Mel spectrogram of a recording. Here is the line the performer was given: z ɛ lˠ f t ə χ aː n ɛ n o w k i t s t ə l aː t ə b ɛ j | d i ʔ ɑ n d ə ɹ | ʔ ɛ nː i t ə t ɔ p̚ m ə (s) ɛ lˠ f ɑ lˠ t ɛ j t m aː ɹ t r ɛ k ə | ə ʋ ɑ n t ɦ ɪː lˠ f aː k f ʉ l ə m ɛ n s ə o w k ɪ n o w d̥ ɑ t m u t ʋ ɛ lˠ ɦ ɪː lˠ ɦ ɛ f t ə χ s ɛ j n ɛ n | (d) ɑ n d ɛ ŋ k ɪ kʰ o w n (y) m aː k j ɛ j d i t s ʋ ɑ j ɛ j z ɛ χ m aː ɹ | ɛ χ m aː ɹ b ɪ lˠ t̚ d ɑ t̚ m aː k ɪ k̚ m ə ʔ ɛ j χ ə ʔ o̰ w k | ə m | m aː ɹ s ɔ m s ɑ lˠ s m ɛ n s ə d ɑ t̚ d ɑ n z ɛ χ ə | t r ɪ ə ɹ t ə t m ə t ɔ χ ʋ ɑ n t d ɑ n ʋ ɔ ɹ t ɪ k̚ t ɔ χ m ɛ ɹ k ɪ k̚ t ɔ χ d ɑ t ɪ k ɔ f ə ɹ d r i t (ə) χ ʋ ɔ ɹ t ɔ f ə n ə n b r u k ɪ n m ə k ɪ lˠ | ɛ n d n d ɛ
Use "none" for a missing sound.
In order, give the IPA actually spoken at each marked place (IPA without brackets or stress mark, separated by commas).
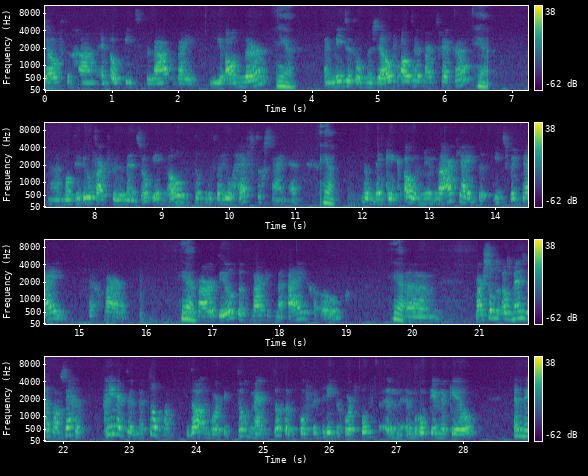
z, d, y, ə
